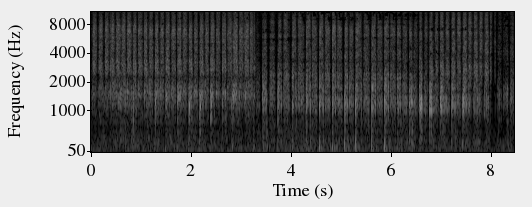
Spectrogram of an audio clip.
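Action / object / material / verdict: scrape / felt-tip marker on a paper sheet / paper / none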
